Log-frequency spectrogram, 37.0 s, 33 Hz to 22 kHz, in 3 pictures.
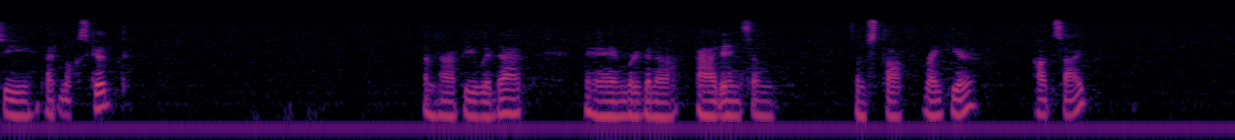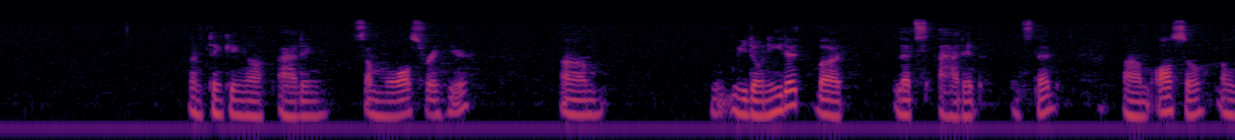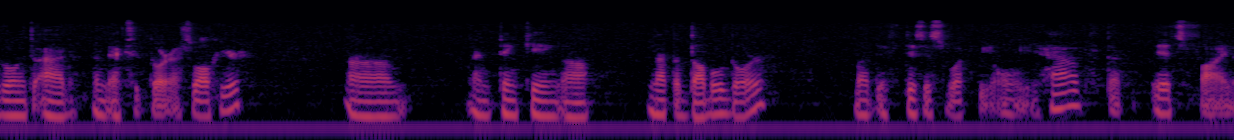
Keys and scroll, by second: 0.2 Escape, 22.6 Escape, 22.9 Escape.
